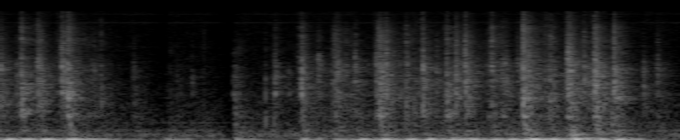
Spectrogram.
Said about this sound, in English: let me just type that in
